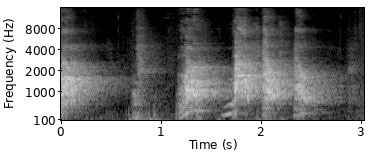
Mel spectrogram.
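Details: Miniature poodle Teddy, a pet that hates its harness seatbelt and runs and hides every time, with a second dog, Wolfie, nearby; a loud sharp bark, then a gap and a burst of three or four quick barks.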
